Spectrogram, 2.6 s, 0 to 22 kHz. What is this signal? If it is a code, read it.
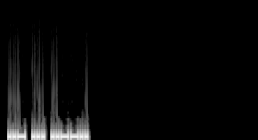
Morse code, heard as a keyed tone, about 50 wpm, 700 Hz. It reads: US?
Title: Sentences from Top 1100 Words 50wpm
